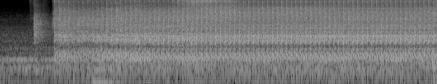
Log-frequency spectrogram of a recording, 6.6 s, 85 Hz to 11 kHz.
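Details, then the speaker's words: Rapid, regular loud clacking pulses, about 3–4 a second, from a chiropractic clinic's shockwave therapy probe delivering impulses into tender, irritated tissue on the outer elbow, moved up and down; shockwave therapy device. "we're going to put quite a few impulses into that irritated tissue itself then we'll move the probe up and down to reduce local muscle tension in the areas above and below so this is what shock wave kind of sounds and looks"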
